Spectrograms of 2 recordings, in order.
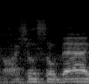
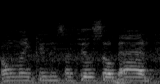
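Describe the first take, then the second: First: Lightly voiced guilty owner, only a touch higher; a hint of the owner who caves in. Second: Much higher, softer, mock-pitying whine; mock emotional owner. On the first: Trainer mimicking a guilty owner, barely acted. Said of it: "you go to her and you're like". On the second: Trainer mocking an owner pitying a crying puppy, high soft mock whine. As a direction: ham up the owner melting with guilt. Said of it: "you get all emotional and you're sad and you're like".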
